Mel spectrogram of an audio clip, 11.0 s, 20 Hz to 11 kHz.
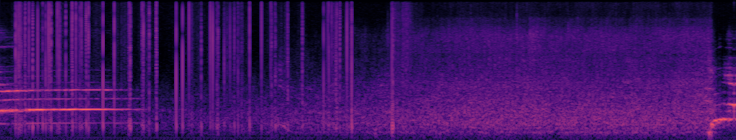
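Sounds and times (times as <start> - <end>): firecrackers popping: 0.2 - 6.5.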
